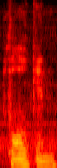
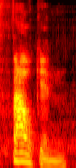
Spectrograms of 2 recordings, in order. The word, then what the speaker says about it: falcon: Fulcon. That's the stupidest thing I've ever heard. It's falcon, not ful.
